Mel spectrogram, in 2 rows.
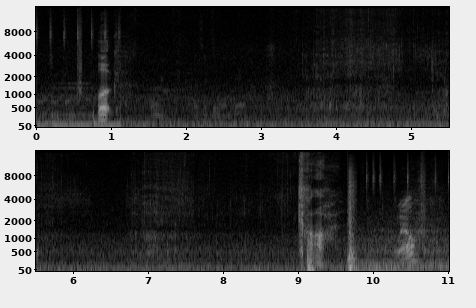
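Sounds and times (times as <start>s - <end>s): faint water splashing: 1.2s - 9.4s.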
